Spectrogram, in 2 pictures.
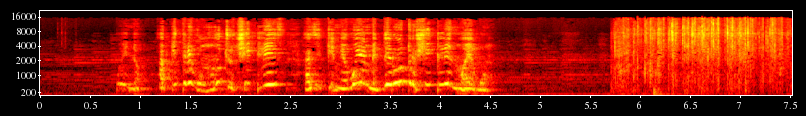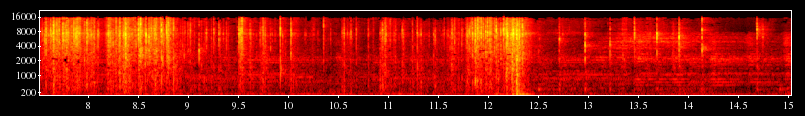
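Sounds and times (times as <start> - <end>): gum wrapper crinkling: 5.7 - 12.6.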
